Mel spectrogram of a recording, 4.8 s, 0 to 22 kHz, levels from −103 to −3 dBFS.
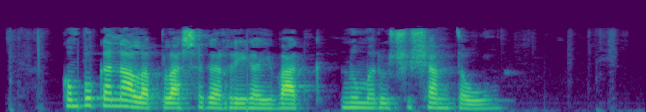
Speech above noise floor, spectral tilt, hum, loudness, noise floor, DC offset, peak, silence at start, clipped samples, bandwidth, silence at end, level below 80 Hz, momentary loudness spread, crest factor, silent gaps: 47 dB; -4 dB/octave; none; -26 LUFS; -74 dBFS; under 0.1%; -8 dBFS; 0.5 s; under 0.1%; 8.2 kHz; 1.1 s; -66 dBFS; 11 LU; 20 dB; none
